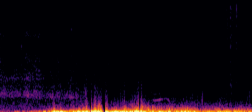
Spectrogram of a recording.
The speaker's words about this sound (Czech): Tady ono toho fouká vítr, možná bychom se mohli jít schovat takhle za roh, jestli tam bude foukat méně.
